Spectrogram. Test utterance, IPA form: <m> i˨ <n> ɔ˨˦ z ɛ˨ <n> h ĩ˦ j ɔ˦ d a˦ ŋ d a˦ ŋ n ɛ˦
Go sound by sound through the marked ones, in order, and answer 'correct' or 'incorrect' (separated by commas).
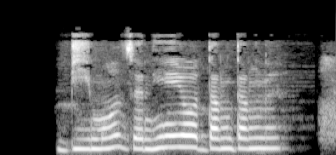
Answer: incorrect, incorrect, correct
